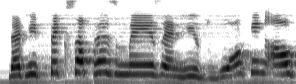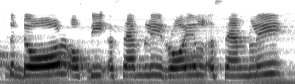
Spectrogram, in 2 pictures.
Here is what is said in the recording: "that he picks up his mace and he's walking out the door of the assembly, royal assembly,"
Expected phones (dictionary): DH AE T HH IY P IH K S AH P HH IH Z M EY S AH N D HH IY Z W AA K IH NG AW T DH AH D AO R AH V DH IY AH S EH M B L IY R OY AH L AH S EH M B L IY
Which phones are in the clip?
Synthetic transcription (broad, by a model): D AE T HH IY P IH K S AH P HH IH Z M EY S AH N D HH IY Z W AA K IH NG AW T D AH D AO R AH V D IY AH S EH M B L IY R OY AH L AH S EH M B L IY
